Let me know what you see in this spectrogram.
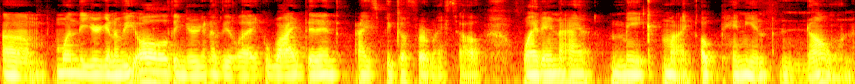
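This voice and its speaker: A man with a slight Mexican accent, fairly slow, very deep and low, dark and mellow in tone, with fairly even intonation. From Mexico. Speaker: vlogger. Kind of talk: casual monologue vlog.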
